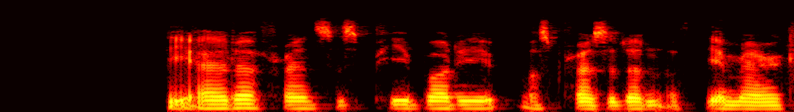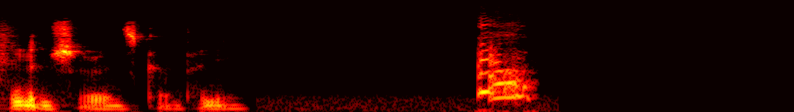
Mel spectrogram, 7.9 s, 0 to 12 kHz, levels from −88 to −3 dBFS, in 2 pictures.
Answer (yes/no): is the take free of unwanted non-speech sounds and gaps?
no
